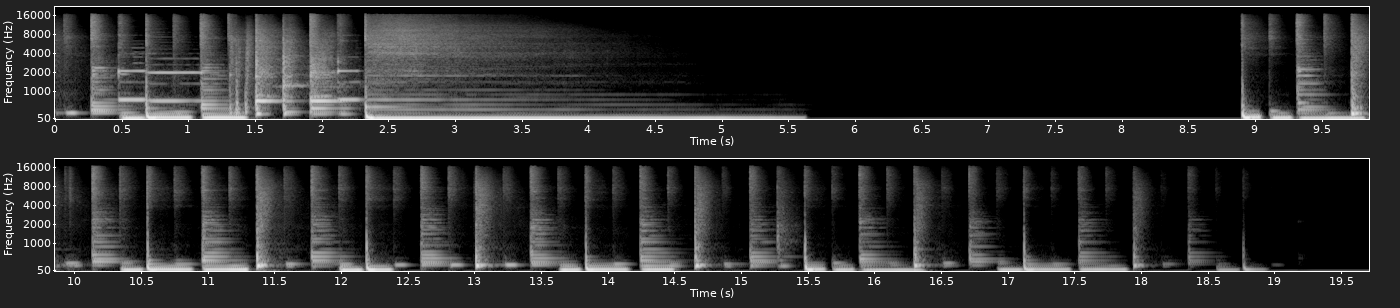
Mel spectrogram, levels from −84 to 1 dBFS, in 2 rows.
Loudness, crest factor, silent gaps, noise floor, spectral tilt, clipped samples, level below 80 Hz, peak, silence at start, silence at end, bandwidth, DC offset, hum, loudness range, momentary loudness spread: -21 LUFS; 18 dB; none; under -90 dBFS; -5.5 dB/octave; under 0.1%; -20 dBFS; -2 dBFS; 0 s; 0.8 s; 17 kHz; under 0.1%; none; 13 LU; 15 LU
